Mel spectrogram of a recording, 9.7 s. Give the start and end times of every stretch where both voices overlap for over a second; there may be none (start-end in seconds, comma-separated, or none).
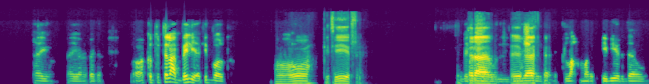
6.9-8.3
